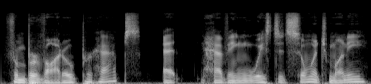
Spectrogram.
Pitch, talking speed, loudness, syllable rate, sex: 95 Hz, 145 wpm, -18 LUFS, 4.7 syllables/s, male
